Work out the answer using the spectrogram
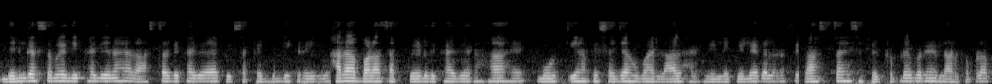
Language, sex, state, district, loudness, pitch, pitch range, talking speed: Hindi, female, Bihar, Lakhisarai, -19 LUFS, 135 Hz, 130-140 Hz, 285 wpm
